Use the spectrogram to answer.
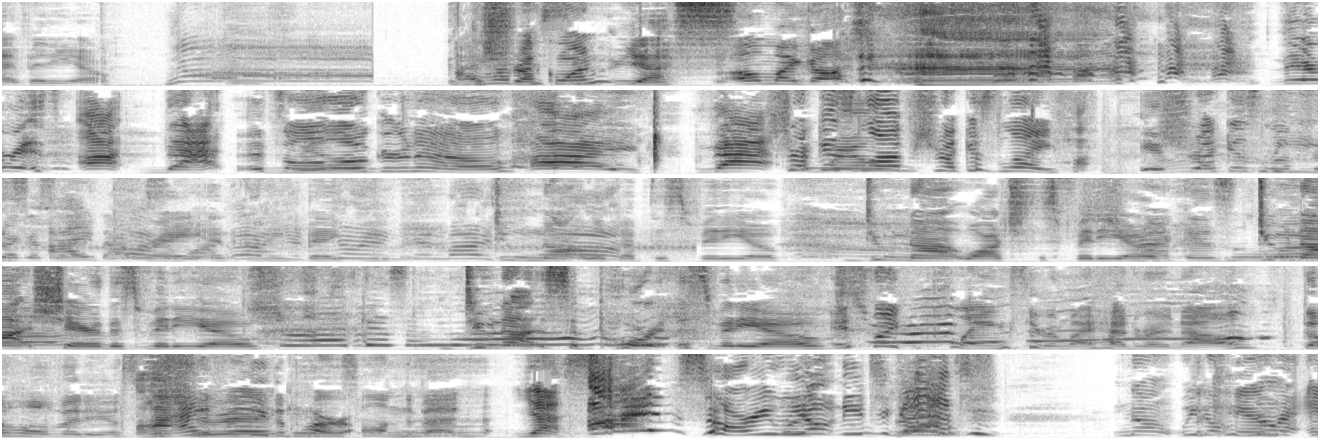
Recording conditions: inside a vehicle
